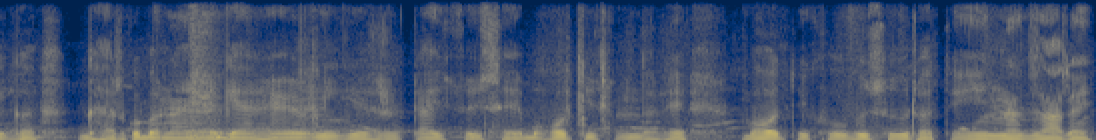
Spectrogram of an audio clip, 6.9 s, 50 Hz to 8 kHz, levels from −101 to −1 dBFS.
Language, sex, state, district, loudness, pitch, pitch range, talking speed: Hindi, male, Chhattisgarh, Sarguja, -35 LUFS, 125 Hz, 120-130 Hz, 185 wpm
